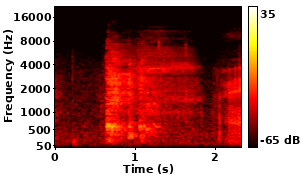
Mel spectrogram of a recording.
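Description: A single person's cough, sudden and then trailing off over about a second, heard in a small meeting room.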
